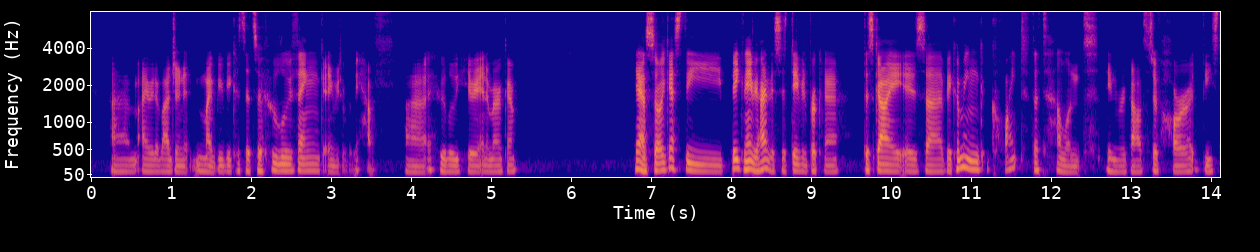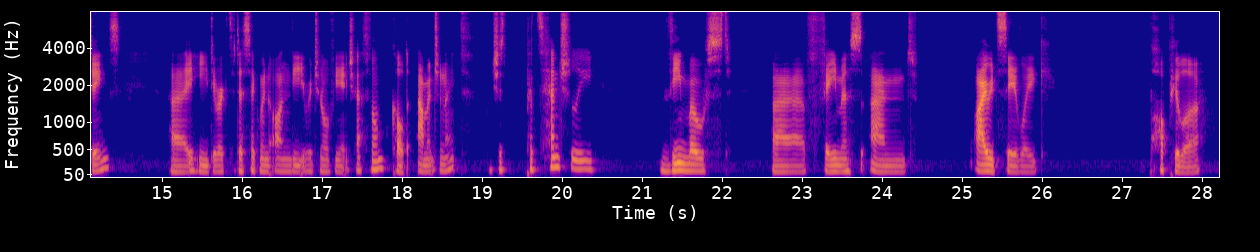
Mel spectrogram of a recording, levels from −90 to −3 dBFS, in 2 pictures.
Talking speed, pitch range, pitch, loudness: 155 wpm, 110-130 Hz, 115 Hz, -34 LUFS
